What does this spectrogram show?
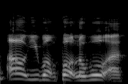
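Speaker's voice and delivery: hammed-up British regional accent, loud and high; broad British accent. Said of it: "not that kind of British".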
